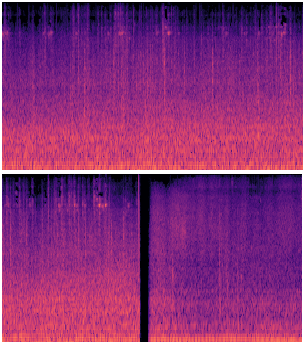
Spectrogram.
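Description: Steady engine and road noise inside the cab of an articulated lorry at motorway speed. About nine seconds in, the sound drops out for an instant at a cut and comes back as a smoother, steadier low hum.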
